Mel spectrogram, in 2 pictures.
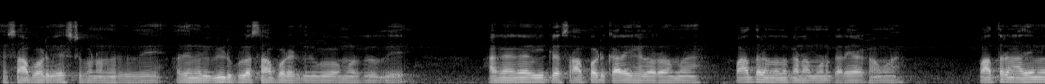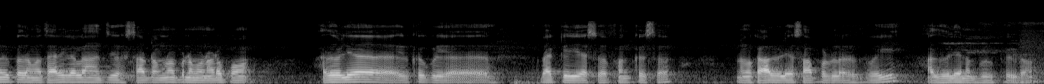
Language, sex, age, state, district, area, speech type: Tamil, male, 60+, Tamil Nadu, Sivaganga, urban, spontaneous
